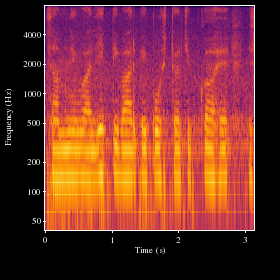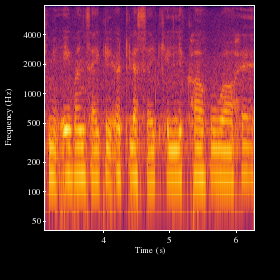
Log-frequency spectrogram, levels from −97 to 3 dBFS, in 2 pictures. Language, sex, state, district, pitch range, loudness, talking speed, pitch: Hindi, male, Haryana, Rohtak, 135-140 Hz, -17 LUFS, 160 wpm, 135 Hz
